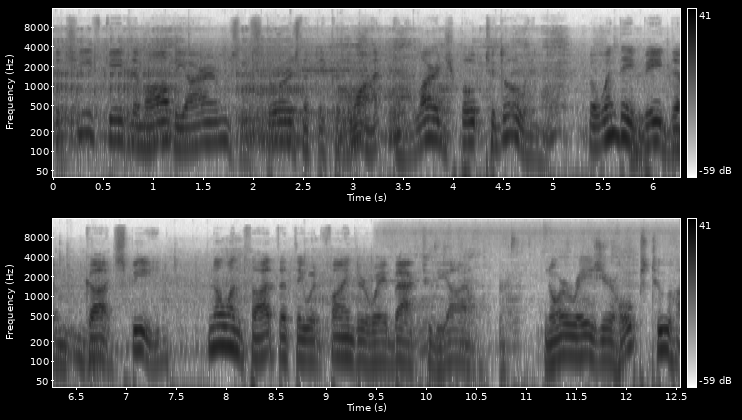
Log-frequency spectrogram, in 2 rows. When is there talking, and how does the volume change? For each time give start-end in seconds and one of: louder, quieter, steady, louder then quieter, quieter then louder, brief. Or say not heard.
0.0-12.4 steady.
